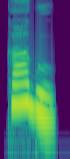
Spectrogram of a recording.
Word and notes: ಕಾಕು: kannada

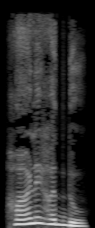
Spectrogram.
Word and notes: ಹಾಳಿಹದ್ದು: hāḷi haddu

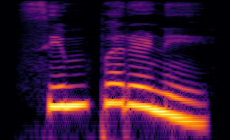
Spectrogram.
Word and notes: ಸಂಪೂರ್ಣ: sampūrṇa

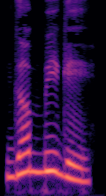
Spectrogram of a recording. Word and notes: ಗಬ್ಬಿಗೆ: Kannada

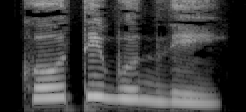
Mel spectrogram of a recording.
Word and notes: ಕೋತಿಬುದ್ಧಿ: Kannada

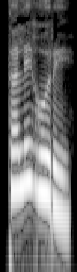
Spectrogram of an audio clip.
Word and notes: ತಲೆಹೊರೆ: tale hore

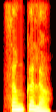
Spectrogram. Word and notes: ಸೋಂಕಿಲ್: sōnkil

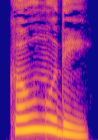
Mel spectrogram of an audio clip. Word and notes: ಕೌಮುದಿ: Kannada

